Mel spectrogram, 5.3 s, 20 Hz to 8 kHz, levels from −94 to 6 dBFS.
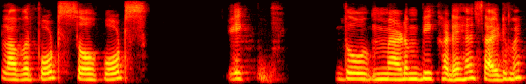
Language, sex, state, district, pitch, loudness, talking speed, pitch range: Hindi, female, Bihar, Sitamarhi, 205 Hz, -23 LUFS, 125 wpm, 195-215 Hz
